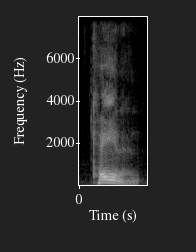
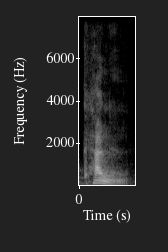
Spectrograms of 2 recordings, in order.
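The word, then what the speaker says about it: Canaan: because obviously Ham's son was Canan or Canon as some people say so woat is for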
